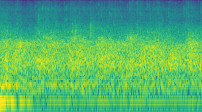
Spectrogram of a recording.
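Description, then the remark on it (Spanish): An audience applauds during a sermon, a dense, steady wash of many hands clapping together that holds at an even, fairly loud level throughout, with a faint low hum beneath it. “¿Cuántos le dan un aplauso fuerte?”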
